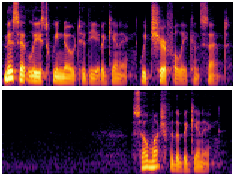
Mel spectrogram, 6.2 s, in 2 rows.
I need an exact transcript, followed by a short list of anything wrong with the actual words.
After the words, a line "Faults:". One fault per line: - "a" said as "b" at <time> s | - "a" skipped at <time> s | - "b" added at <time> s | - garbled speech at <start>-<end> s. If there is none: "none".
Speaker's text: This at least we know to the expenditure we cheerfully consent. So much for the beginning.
This at least we know to the beginning we cheerfully consent. So much for the beginning.
Faults:
- "expenditure" said as "beginning" at 1.3 s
